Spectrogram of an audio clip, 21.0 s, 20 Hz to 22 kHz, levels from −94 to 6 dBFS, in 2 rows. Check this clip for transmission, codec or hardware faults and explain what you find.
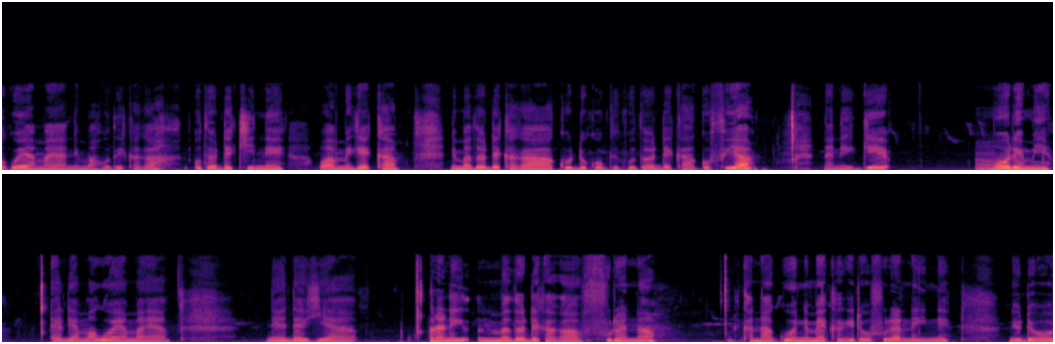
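Nothing stood out on listening that would point to a transmission, codec or hardware problem in this recording.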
